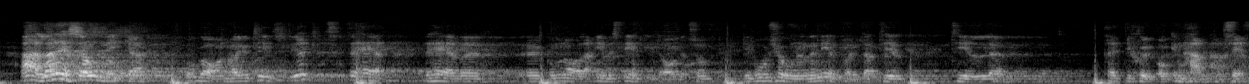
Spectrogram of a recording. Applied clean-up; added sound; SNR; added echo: none; Thump, thud; 11 dB; reverberation time 2.6 s.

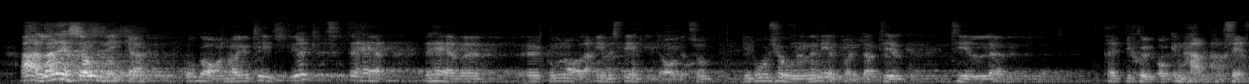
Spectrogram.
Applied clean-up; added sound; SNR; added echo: neural separator model SepFormer DNS4.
